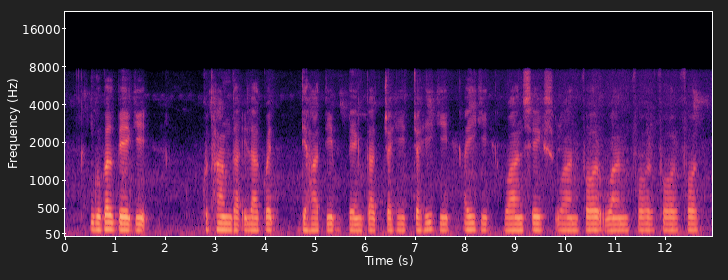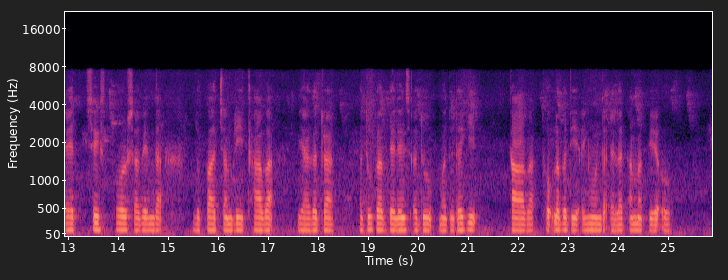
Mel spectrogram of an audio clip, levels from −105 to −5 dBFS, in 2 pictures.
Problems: constant background noise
